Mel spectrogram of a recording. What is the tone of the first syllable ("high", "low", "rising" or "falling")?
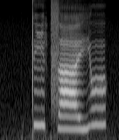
high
